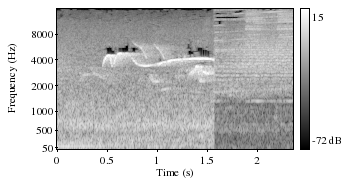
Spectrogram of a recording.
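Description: Outdoor ambience with a steady low rumble, and one bird's whistled call about half a second in that dips and then holds for about a second. The whole ambience cuts off suddenly near the end.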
